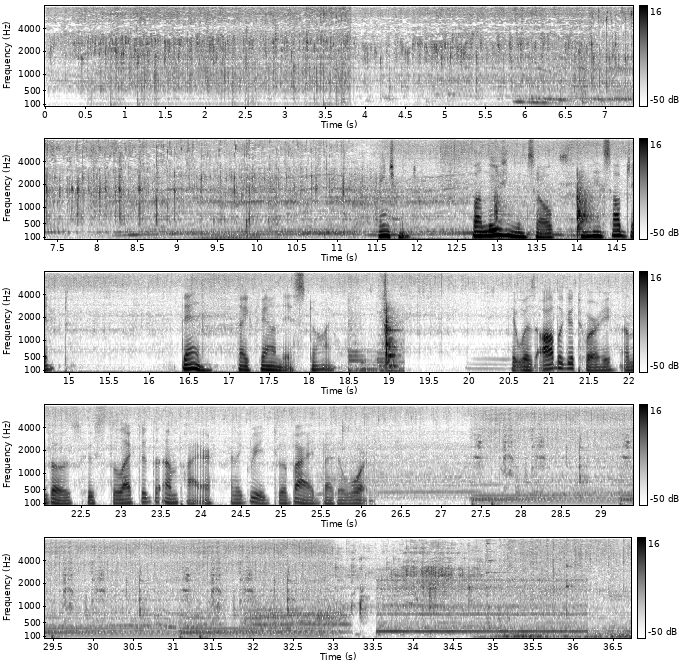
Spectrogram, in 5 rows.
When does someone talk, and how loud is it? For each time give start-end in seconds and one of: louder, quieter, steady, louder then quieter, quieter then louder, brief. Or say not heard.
11.5-18.4 quieter
20.5-26.2 quieter.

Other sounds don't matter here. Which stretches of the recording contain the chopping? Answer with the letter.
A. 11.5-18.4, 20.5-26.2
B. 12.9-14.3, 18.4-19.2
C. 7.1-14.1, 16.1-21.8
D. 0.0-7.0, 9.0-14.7
B.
